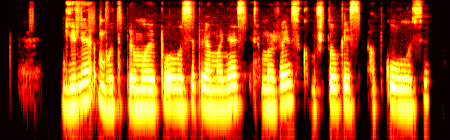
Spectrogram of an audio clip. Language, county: Lithuanian, Vilnius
